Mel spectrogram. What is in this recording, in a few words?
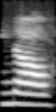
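"no", female; Voice; expletives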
